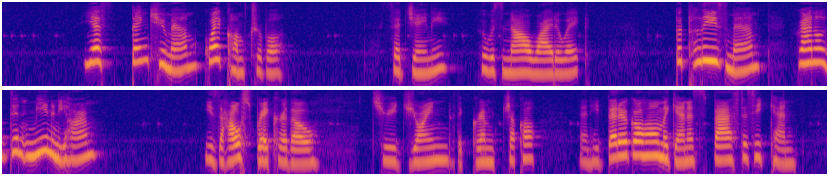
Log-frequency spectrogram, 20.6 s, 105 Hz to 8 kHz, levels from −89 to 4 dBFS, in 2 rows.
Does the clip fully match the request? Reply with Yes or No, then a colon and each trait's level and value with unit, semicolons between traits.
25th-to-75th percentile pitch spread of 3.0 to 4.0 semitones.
No: average, 4.9 semitones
